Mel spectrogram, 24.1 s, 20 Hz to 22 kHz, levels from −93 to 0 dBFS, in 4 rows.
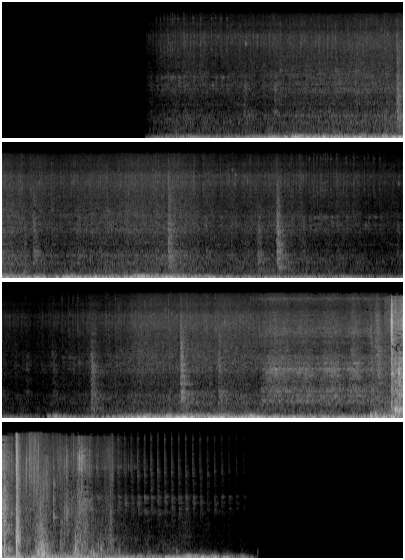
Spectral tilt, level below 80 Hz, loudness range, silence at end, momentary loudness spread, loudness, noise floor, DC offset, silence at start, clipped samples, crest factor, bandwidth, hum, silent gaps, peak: -1.5 dB/octave; -46 dBFS; 25 LU; 2.25 s; 22 LU; -32 LUFS; -58 dBFS; under 0.1%; 2.25 s; under 0.1%; 34 dB; 16.5 kHz; none; none; -2 dBFS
